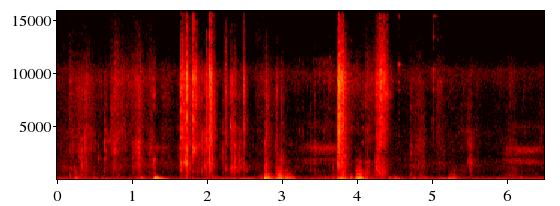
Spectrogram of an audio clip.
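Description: Irregular rustling, crinkling and clicking handling noises in three short clusters, about a second and a half, three and four seconds in.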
